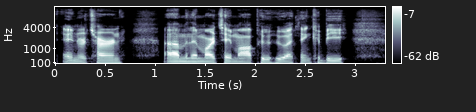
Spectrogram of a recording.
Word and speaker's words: Marte Mapu: Um that's the Well, we traded from uh I think it's Marte Mapu is the way you pronounce it, but we traded for him out of the Patriots.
